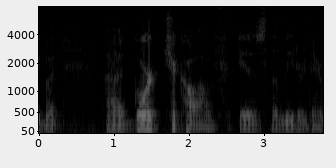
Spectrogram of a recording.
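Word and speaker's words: Gorchakov: it correctly but uh gort chikov is the leader there we've been calling him gorbachev but it's gortchikov um is the leader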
